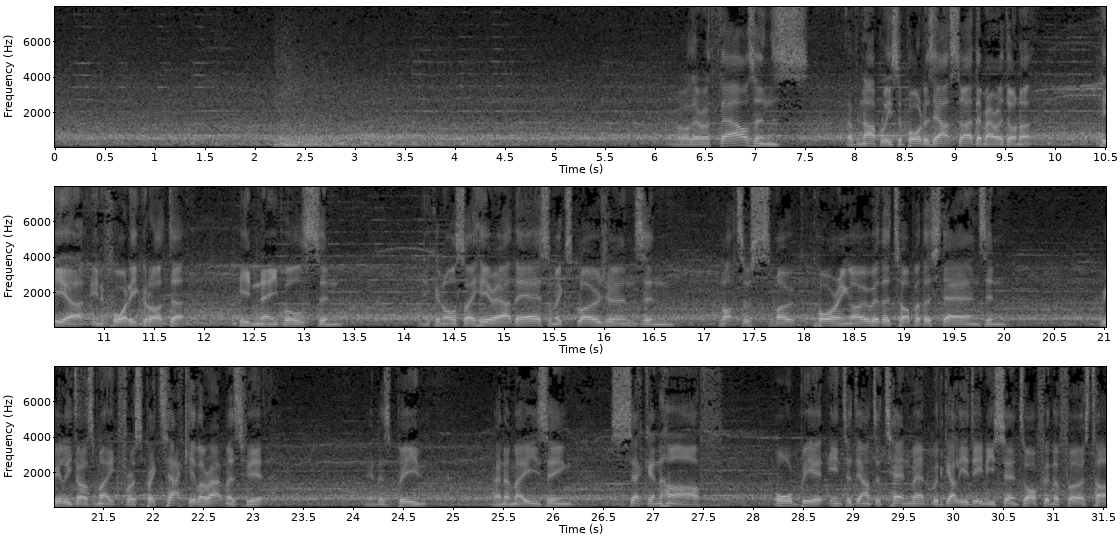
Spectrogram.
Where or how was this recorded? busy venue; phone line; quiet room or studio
busy venue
